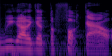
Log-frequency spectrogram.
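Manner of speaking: hammy, intense, rushed, all-out urgent blurt. Retelling a movie mother's line urging everyone to flee, imitating someone going all out. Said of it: "she went ham with".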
